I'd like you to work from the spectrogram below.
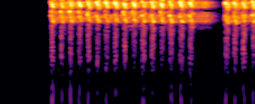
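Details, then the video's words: Cililin giving a harsh, high rattling burst of rapid notes, about eleven a second, pausing briefly before starting again; a coarse, tightly spaced "tembakan" burst used as master song for training young magpie-robins. "TEMBAKAN KASAR JEDA RAPAT CILILIN"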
